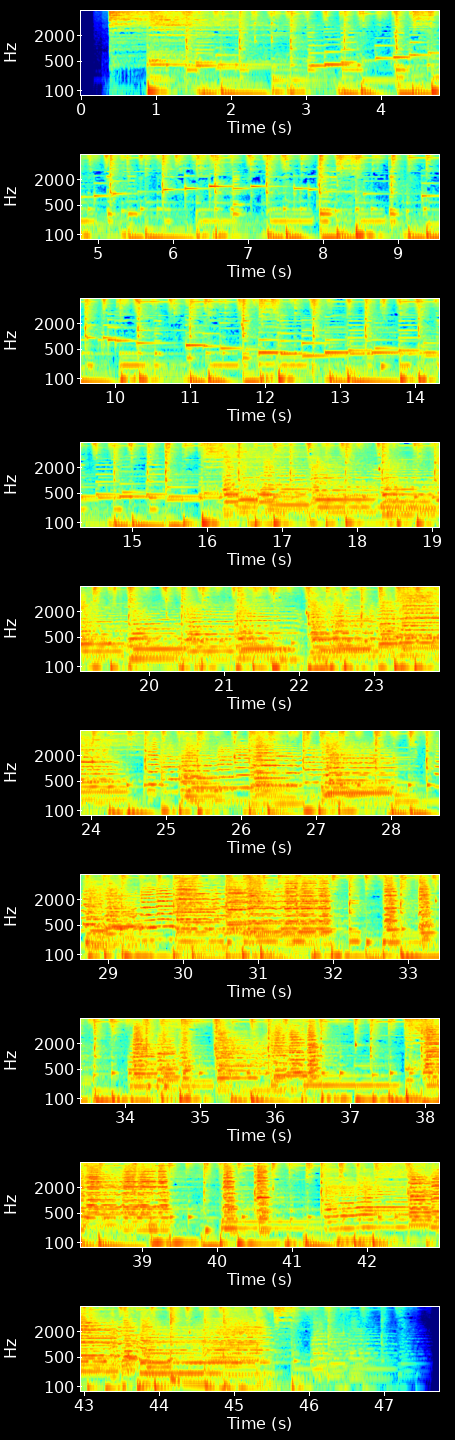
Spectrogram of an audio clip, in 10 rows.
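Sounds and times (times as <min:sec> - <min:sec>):
bossa nova music: 0:00.4 - 0:47.7.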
